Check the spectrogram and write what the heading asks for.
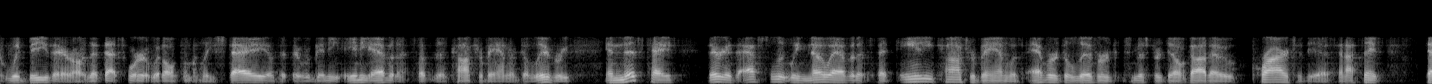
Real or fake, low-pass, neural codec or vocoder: fake; 3.6 kHz; codec, 16 kHz, 1.1 kbps, Voila-Tokenizer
